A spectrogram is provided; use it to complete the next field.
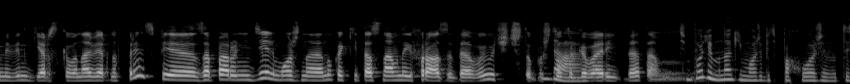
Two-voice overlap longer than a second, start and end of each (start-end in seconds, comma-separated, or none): none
